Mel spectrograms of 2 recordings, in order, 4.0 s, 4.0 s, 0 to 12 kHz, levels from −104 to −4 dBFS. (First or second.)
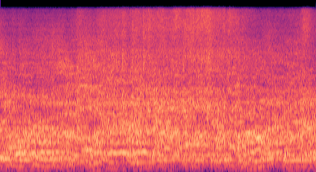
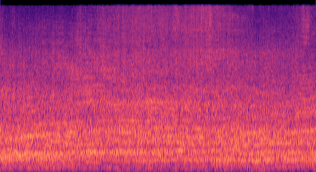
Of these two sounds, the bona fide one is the second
